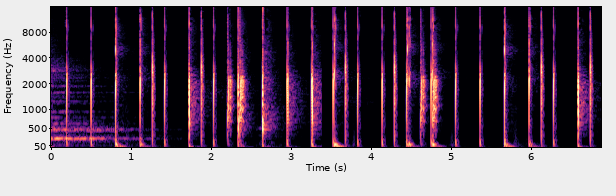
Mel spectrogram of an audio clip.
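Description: Background music: an electronic track fades out, leaving a sparse percussion break of sharp hand claps and clicks in an irregular rhythm with silence between the hits.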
